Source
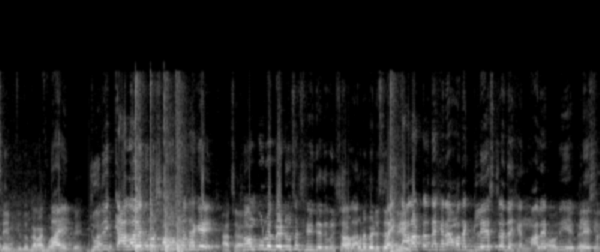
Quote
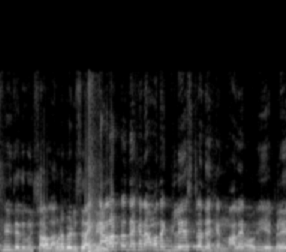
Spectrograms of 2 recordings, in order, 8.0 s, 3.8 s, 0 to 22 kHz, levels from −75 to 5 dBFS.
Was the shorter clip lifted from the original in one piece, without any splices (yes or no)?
yes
